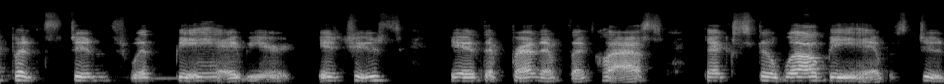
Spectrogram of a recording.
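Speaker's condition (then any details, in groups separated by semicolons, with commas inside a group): Primary lateral sclerosis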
